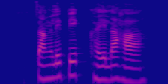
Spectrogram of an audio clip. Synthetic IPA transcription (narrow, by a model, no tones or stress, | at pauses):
t͡saŋlipikʰːəjlaɦa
